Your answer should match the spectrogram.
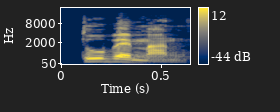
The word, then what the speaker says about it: Tubman: Y no lo van a creer. Tubeman se escribe, Tubman.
